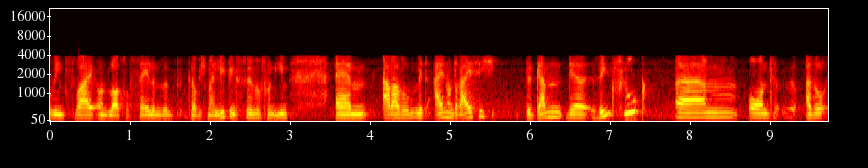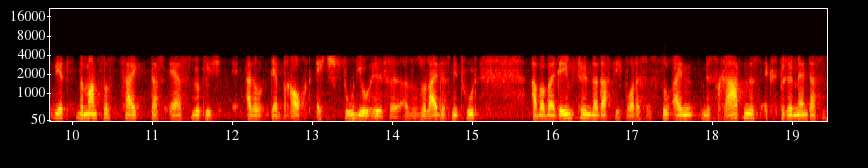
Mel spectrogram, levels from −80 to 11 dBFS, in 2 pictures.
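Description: From start to finish the speech carries GSM full-rate codec damage. The vocal tract is modelled and driven by sparse, regular pulses, so voices turn buzzy and gravelly. Everything sits in a narrow 150 Hz to 3.7 kHz band, which fits a 13 kbps phone link. The faint room noise, about 26 dB below the speech, passes through it too.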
